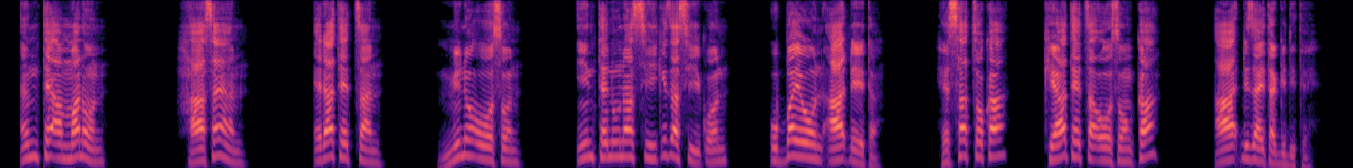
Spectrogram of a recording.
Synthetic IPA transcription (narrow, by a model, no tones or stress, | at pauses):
ʔɪnt̪ːɛɐmːɐnɔn | haːsɐjɐn | ɛɾɐt̪ɛt͡sːɐn | mɪnɔoːsɔn | ɪnt̪ːɛnʊnɐsiːkʼɪzɐsiːkʼɔn | ʊbːɐjowːnʔaːɗːe̞ːt̪ɐ̰ | hɛsːɐt͡sːɔkɐ | kɛjɐt̪ɛt͡sːɐo̞ːsɔŋkːɐ | aːɗːɪzɐjt̪ɐɡɪd̪ɪt̪ɛ̰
